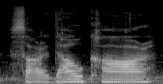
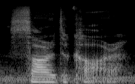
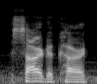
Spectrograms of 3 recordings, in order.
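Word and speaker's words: Sardaukar: various ways I've heard sorry doll car sorry do car but it is sardar car as pronounced by frank herbert Sarda car beside a car Bashar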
